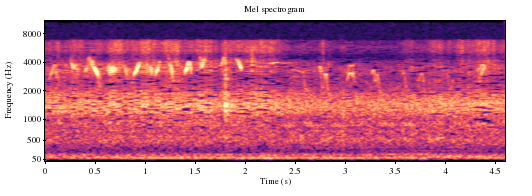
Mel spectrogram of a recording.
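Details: Female bald eagle at her nest on 30 January 2021, giving her routine call to initiate mating with her mate before egg-laying. A quick series of thin, high chirps runs in close succession over a steady low rumble of background noise.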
